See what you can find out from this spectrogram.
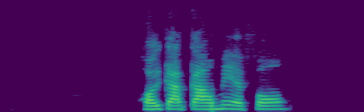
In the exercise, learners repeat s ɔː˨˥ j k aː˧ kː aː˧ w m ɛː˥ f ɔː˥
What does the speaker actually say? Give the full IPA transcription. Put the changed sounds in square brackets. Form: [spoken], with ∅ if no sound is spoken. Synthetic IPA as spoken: [h] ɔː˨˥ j k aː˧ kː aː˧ w m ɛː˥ f ɔː˥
